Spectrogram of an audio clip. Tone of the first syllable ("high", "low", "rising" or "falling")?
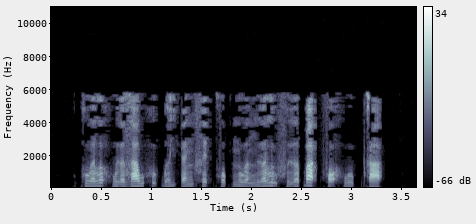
rising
